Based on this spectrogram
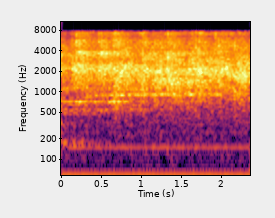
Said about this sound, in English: As you are clapping, may somebody also clap for you. Hallelujah.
